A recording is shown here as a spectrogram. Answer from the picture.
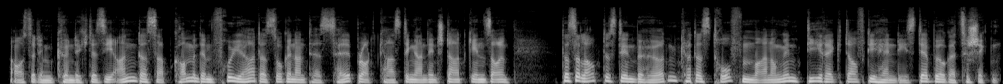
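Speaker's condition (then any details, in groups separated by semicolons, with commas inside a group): No condition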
